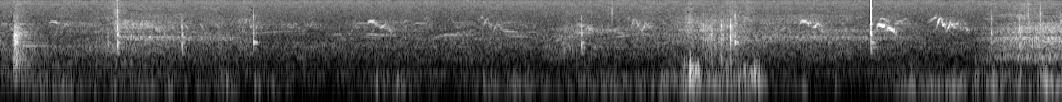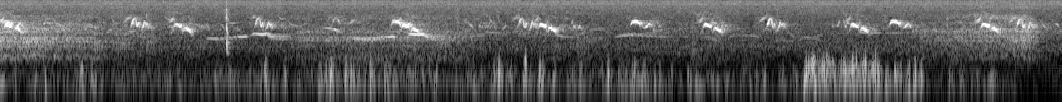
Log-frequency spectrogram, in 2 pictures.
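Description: Small birds chirping with many short, quickly falling notes, over an uneven low rumble.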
